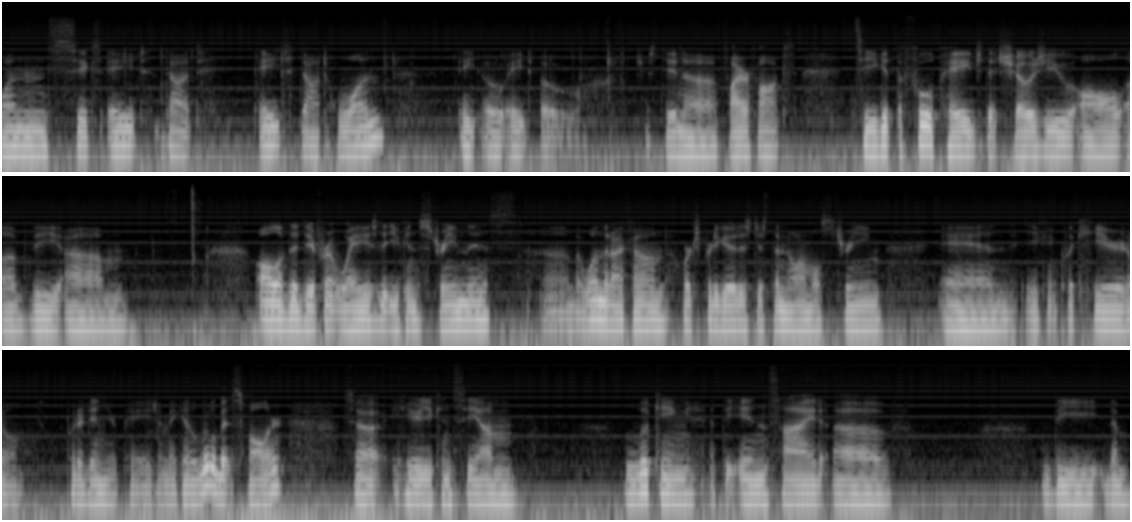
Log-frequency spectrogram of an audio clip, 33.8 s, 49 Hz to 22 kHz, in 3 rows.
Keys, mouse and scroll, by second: 0.0-5.7 typing, 6.0 Return, 8.9 click, 9.1-9.5 scroll down 2, 9.5-13.8 drag, 17.5 click, 18.8-19.2 scroll down 1, 20.2-20.6 scroll up 1, 21.4 click, 23.6 ctrl+scroll down 2.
